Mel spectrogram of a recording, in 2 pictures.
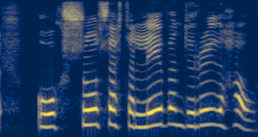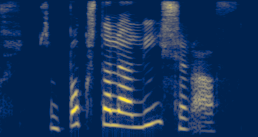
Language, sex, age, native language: Icelandic, male, 12, Icelandic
